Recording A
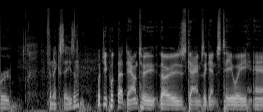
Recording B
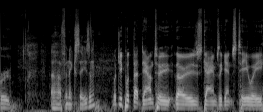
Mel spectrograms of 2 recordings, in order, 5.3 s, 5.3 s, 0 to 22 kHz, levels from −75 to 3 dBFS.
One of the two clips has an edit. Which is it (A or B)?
A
